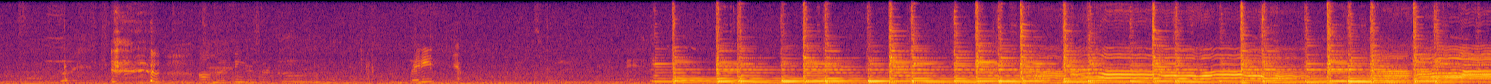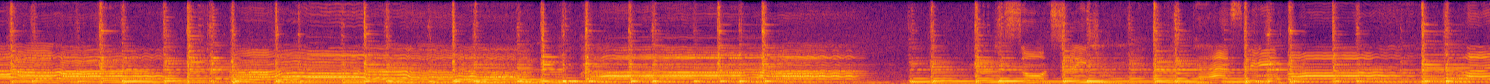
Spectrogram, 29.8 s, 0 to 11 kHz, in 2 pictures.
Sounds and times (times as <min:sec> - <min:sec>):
Music: 0:05.7 - 0:29.8.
